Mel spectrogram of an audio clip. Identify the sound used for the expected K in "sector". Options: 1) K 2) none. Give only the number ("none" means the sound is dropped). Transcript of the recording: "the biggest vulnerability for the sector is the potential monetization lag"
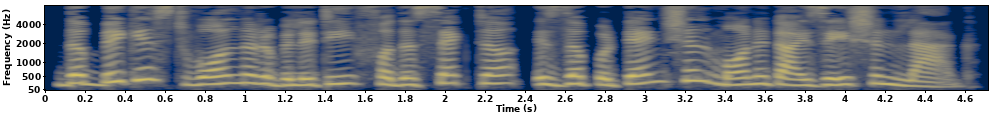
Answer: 1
